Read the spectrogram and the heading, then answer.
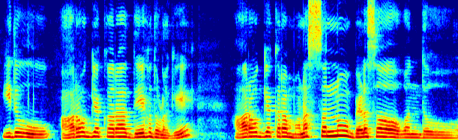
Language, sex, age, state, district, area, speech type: Kannada, female, 60+, Karnataka, Chitradurga, rural, spontaneous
